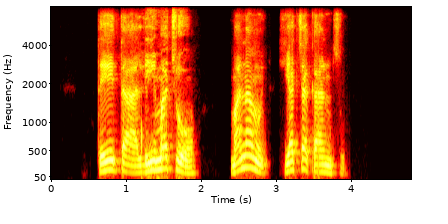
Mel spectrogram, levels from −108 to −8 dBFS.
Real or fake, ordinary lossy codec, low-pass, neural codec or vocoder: real; Opus, 16 kbps; 7.2 kHz; none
